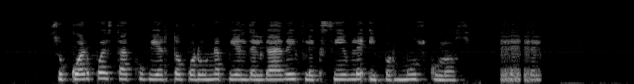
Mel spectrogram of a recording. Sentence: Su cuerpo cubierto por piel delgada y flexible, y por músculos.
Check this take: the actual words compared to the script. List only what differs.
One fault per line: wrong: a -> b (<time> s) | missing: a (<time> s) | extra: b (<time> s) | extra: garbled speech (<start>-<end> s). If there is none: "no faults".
extra: está (1.0 s)
extra: una (2.0 s)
